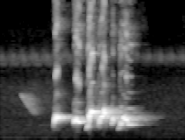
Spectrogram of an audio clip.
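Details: A single short burst of cheerful, quickly slurred whistles from a red-whiskered bulbul, preceded by a faint thin note; decoy song for caged bulbuls.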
